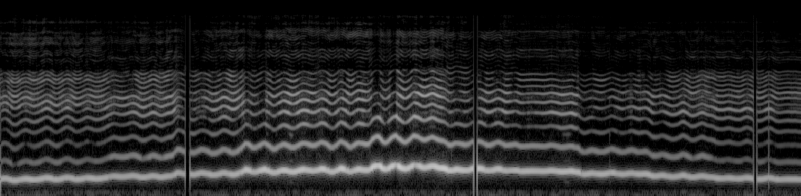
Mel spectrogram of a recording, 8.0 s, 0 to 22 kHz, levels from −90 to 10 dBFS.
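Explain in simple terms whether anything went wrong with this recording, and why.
The music drops out three times for a split second, at 1.85 s for about 47 ms, at 4.73 s for about 37 ms and at 7.53 s for about 33 ms, then picks up where it left off. This is a gap at a join of encoded pieces: the music was compressed in separate chunks and stitched together untrimmed, so each chunk's built-in lead-in silence and end padding remained as a short hole.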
